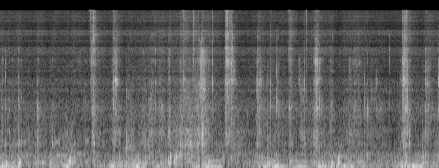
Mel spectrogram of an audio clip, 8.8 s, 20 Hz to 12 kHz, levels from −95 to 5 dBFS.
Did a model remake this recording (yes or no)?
yes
